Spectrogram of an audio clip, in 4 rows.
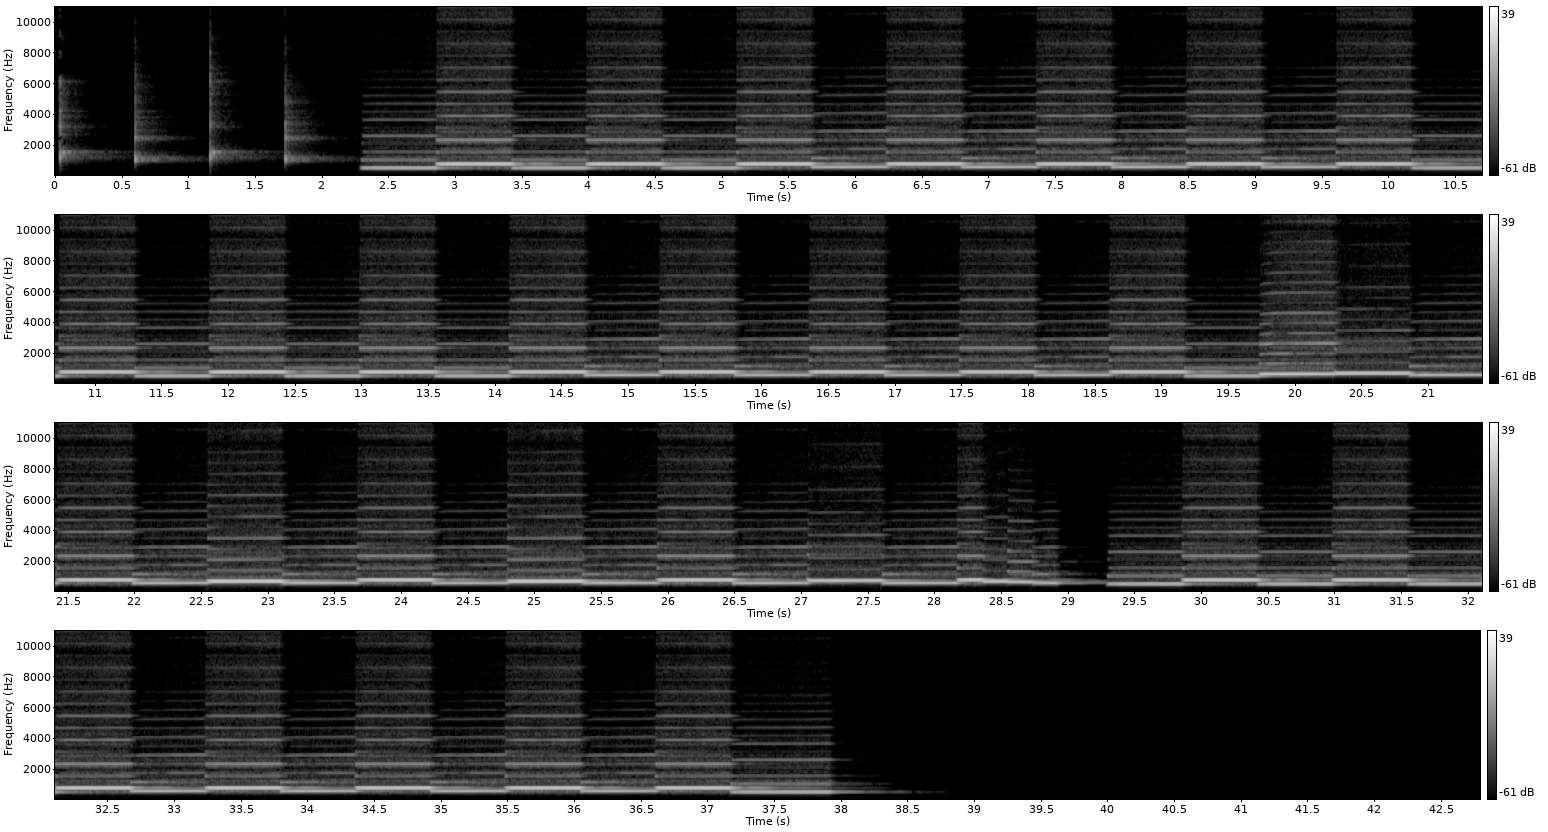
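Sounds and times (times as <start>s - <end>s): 
recorder duet playing a Mexican dance tune: 2.3s - 38.0s.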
